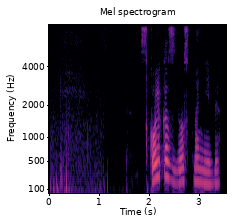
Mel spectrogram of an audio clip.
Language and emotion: Russian, neutral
